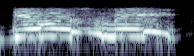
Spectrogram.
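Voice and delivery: high, whiny voice of a hungry crowd; whining crowd. Acted. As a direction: whine it like complaining people begging for food. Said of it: "they weep all over me, saying".

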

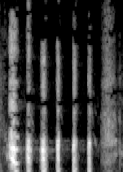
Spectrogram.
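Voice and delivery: imitated cackling laugh; mock cackle. Imitating Ashley laughing at her own story, cackling. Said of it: "And she started cackling".

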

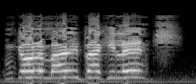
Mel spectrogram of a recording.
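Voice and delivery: absurd caricature of a shouting Irish brawler; hammed-up Irish accent. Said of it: "I'm Irish".

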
